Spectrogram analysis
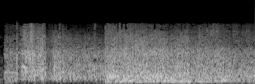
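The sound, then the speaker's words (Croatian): Gunfire shooting on all sides, a loud, dense and continuous crackle of shots with a few sharper bangs standing out at the start and midway. “Na sve strane puca.”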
